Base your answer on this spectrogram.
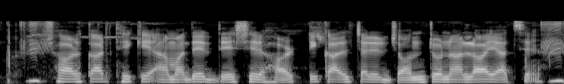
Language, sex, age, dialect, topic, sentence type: Bengali, male, 18-24, Northern/Varendri, agriculture, statement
